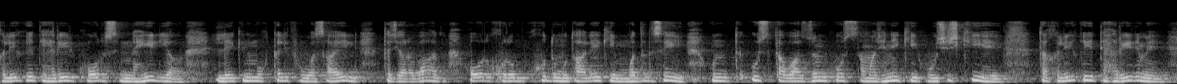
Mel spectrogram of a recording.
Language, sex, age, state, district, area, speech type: Urdu, male, 18-30, Uttar Pradesh, Muzaffarnagar, urban, spontaneous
